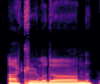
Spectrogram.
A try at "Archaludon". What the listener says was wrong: Is there even a U there? A-R-C-H? I don't think it's a U. A-R-C-H-A-L-U-D-O-N.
